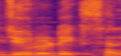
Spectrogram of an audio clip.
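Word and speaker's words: jurisdiction: वहां पर जरिडिक्शन है तो जरिडिक्शन में बोलिए जरिडिक्शन लेकिन लिखते वक्त जरिस फ्रीडिक्शन लिखिएगा एस लिखिएगा तभी होगात्राधिकार या अधिकार क्षेत्र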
